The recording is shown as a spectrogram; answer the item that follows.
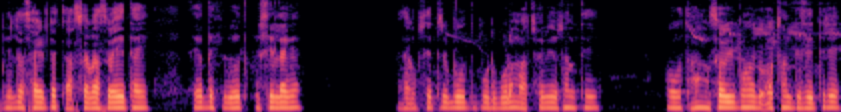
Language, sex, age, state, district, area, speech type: Odia, male, 30-45, Odisha, Mayurbhanj, rural, spontaneous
